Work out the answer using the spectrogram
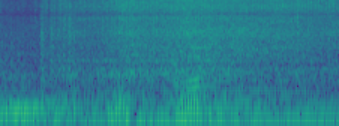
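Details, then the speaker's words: Yamaha Jupiter MX, hot engine: keeps idling steadily after the ignition is switched off; caused by a wrongly connected cable that powers the circuit when the temperature sensor works. "Okay, try turning off the ignition. Off. The ignition is already off. But the engine is still running."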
